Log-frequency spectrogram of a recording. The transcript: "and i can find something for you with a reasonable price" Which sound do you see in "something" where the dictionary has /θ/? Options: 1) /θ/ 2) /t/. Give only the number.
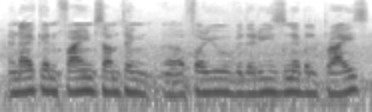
2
